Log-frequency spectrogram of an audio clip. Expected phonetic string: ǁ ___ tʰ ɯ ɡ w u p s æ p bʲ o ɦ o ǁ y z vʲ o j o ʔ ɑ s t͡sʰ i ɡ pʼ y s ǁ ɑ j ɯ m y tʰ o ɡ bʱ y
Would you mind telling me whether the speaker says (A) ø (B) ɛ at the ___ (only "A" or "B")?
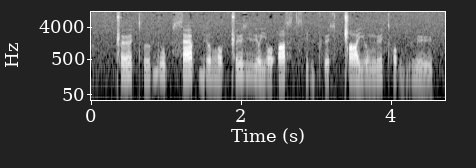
A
